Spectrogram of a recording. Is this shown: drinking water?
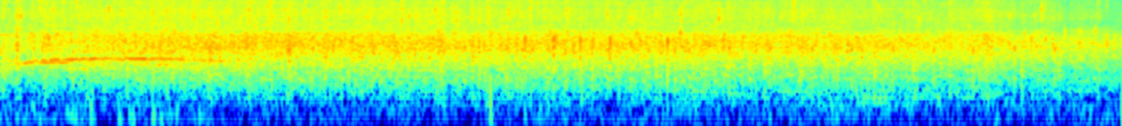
no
